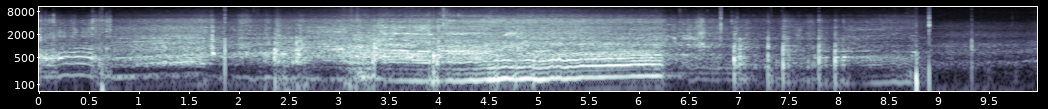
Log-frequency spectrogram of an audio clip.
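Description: Car exhausts pop and crackle.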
